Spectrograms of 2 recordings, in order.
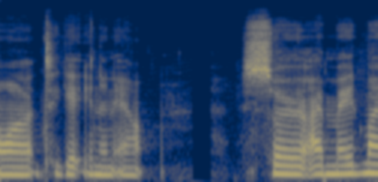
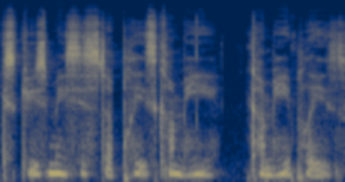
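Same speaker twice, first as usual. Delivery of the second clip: put-on whisper, quieter; 5 dB quieter than usual. Retelling how a store staff member called her over: imitating someone whispering. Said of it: "she's whispering at me and she's like".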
